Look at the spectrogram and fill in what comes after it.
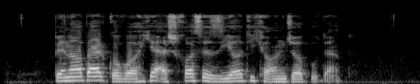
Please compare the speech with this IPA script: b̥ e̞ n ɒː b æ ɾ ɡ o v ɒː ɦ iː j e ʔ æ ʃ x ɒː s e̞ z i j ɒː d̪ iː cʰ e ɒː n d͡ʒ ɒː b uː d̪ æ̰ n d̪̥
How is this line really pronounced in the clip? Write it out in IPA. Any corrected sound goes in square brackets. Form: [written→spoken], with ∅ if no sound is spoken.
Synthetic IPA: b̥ e̞ n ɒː b æ ɾ ɡ o v ɒː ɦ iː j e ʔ æ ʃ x ɒː s e̞ z i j ɒː d̪ iː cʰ e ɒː n d͡ʒ ɒː b uː d̪ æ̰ n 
